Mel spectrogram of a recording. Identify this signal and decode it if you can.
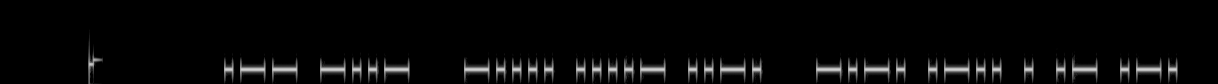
Morse code, heard as a keyed tone, about 15 wpm, 700 Hz. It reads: WX 64F CLEAR
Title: Practice QSO - Exchange 2 - Info - 15wpm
